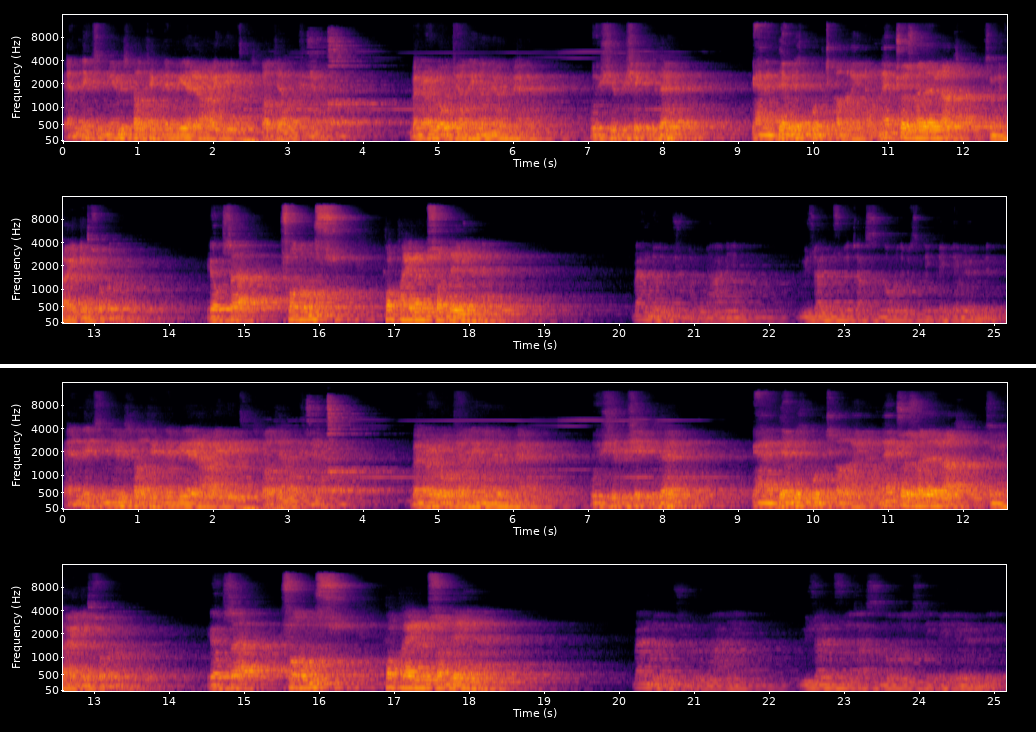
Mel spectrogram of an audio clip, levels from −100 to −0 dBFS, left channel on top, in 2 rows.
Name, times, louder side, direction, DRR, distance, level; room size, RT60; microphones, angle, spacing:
voice 1, 0.0-2.4 2.6-3.4 4.6-6.3 7.0-8.2 9.2-12.0 12.3-13.4 14.5-15.1 15.5-16.3 16.9-18.3, left 1 dB, 50° left, -5 dB, 0.3 m, -28 dB
sound 1, 2.3-8.5, equal, 65° right, 0.5 m, -44 dB
voice 2, 20.2-21.6 22.4-25.0, equal, 80° left, -3 dB, 0.7 m, -42 dB
6.5 x 2.8 x 2.2 m, 2.9 s
head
